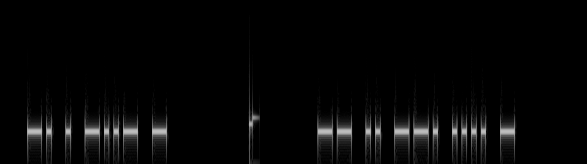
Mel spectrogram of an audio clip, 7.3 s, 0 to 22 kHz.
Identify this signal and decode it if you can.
Morse code, heard as a keyed tone, about 20 wpm, 700 Hz. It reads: NEXT MIGHT
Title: Sentences from Top 300 Words - New Word Drill - 20wpm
